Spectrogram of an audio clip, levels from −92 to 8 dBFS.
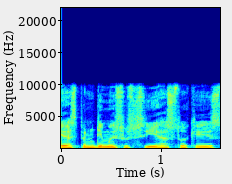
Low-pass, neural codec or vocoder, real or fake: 9.9 kHz; none; real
